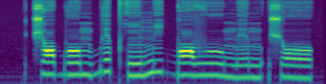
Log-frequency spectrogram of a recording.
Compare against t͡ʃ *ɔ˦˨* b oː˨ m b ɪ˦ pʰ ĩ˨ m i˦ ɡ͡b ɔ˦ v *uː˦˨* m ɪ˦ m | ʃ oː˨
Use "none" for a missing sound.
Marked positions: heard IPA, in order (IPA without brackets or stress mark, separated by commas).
ɔ˨, uː˦˨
